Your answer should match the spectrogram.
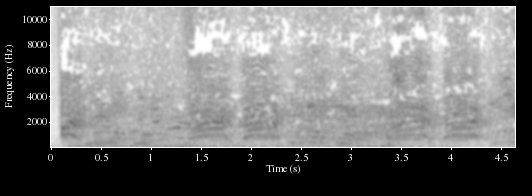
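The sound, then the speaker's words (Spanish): Hundreds of Iranians protest in Tehran, at the gate of Amir Kabir University of Technology, chanting slogans against the Islamic system and the Revolutionary Guard in unison, loud rhythmic bursts of many voices rising and falling about once a second over a steady roar of crowd noise. “cientos de iraníes protestaron en Teherán con fuertes lemas contra el sistema islámico y la Guardia Revolucionaria.”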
